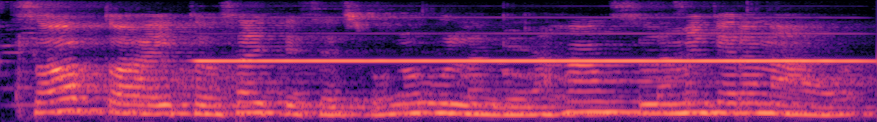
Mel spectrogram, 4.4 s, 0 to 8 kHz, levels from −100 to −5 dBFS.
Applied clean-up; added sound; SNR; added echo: none; Wind instrument, woodwind instrument; -1 dB; reverberation time 1.2 s.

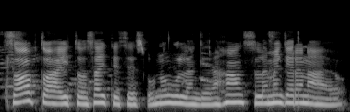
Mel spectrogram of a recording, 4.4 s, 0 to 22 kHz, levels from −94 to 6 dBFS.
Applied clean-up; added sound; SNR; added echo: none; none; none; none.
